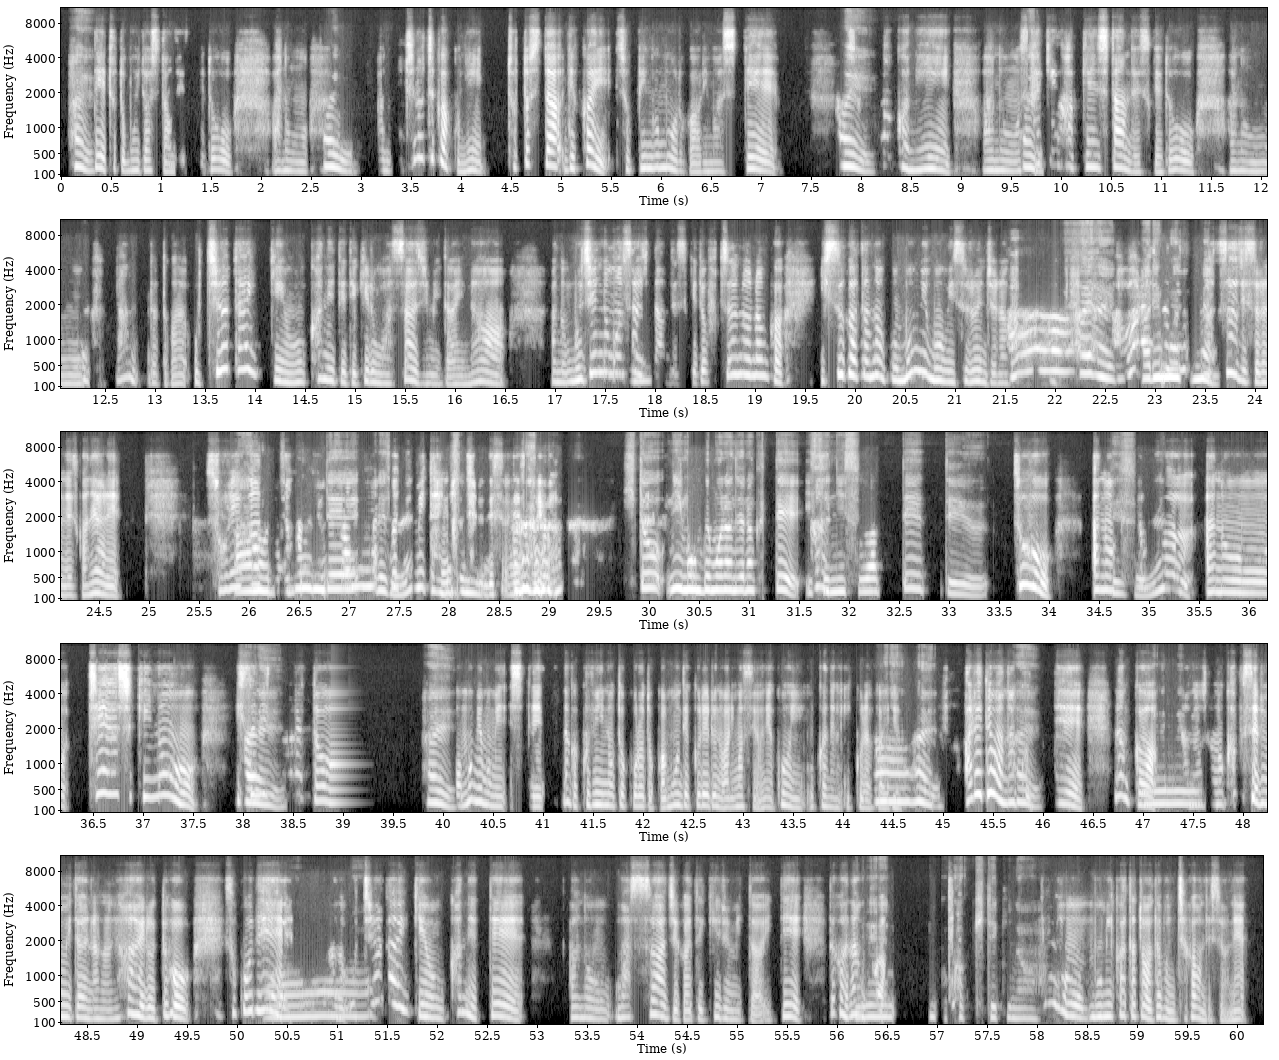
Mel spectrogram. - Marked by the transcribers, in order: distorted speech; chuckle
- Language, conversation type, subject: Japanese, unstructured, ストレスを感じたとき、どのようにリラックスしますか？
